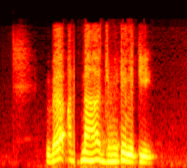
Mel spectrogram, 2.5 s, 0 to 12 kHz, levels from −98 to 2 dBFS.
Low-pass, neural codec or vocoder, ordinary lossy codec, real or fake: 7.2 kHz; codec, 16 kHz, 0.5 kbps, X-Codec, HuBERT features, trained on general audio; Opus, 24 kbps; fake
